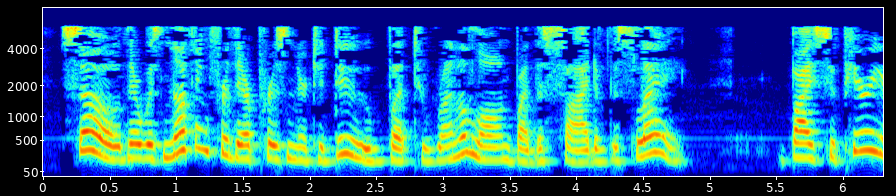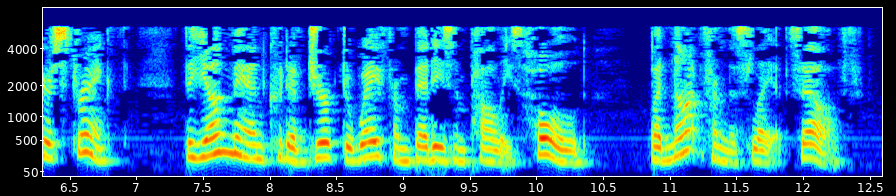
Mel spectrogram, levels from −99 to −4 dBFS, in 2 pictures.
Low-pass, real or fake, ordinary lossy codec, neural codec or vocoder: 7.2 kHz; real; MP3, 24 kbps; none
